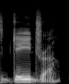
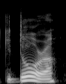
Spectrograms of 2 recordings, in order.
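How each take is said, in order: First: The name is said in a shortened Americanized form. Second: The name is said in the fuller Japanese-style form. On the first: This is the Americanized version of the name. The speaker calls it wrong. "Ghidra is very much an Americanization of the same name" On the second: This is the original version of the name. The speaker calls it right. "the classic original Japanese pronunciation"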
